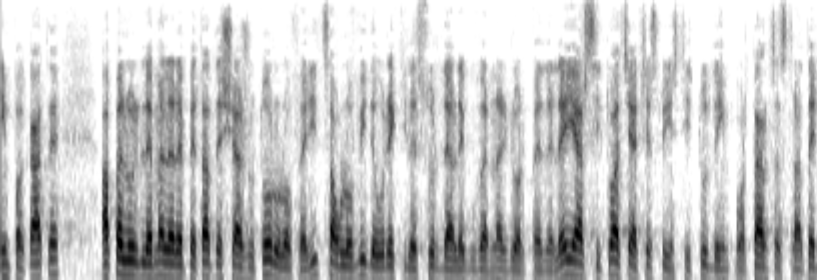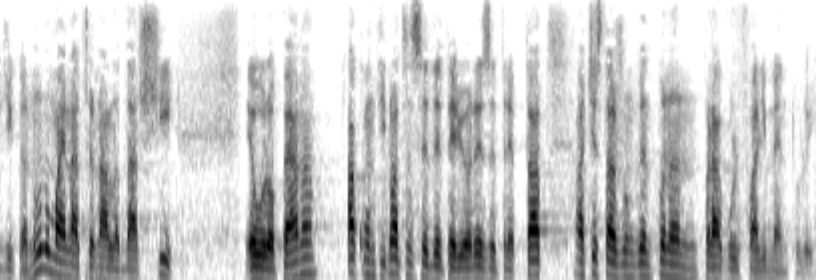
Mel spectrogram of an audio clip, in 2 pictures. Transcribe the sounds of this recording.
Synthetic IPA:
d̪̥inpəkat̪e̞ | ape̞luɾile̞me̞le̞ɾe̞pe̞t̪at̪e̞ʃiaʒut̪o̞ɾulo̞fe̞ɾit̪sawlo̞vit̪̚d̪e̞uɾe̞kʲile̞surd̪e̞ale̞ɡuve̞rnəɾilo̞rpe̞d̪e̞le̞jarsit̪uat̪siaːt͡ʃe̞st̪ujinst̪it̪ut̪̚d̪e̞impo̞rt̪ant̪səst̪ɾat̪e̞d͡ʒikənunumajnat̪sio̞naləd̪arʃi | e̞uɾo̞peanə | ako̞nt̪inuat̪səse̞d̪e̞t̪e̞ɾio̞ɾe̞ze̞d̪ɾe̞p̚t̪at̪at͡ʃe̞st̪aːʒuŋɡɨnd̪̚pɨnəɨnpɾaɡulfalime̞nt̪ulṵj

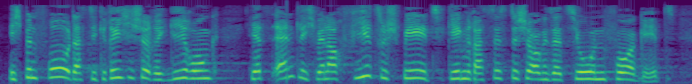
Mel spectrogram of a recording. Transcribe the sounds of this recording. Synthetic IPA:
ʔɪçb̥ɪnfʁ̥oːdasd̥iːɡʁiːçɪʃəʁeɡiːʁ̞ʊŋ | jɛt͡stʔɛntlɪçv̥ɛnaʊxfiːlt͡suʃpɛːtɡ̥eːɡŋ̩ʁasɪstɪʃəɔɐɡanizat͡sjoːnənfoːɐɡeːt

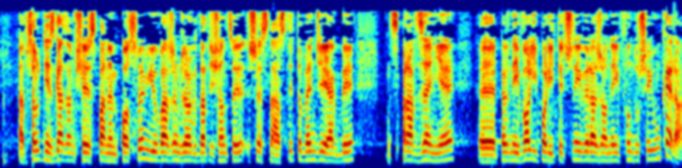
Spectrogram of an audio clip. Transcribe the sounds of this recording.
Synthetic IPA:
a̰psɔlut̪ɲɛzɡad̪zamɕɛspanɛmpɔswɛmiuvaʐamʐɛɾɔɡd̪vat̪ɘɕɔnt̪sɛʂɛsnast̪ɘt̪ɔbɛɲd͡ʑɛjaɡ̚bɘ | spɾavd̪zɛɲɛ | pɛvn̪ɛjvɔlʲipɔlʲit̪ɘt͡ʂnɛjvɘɾaʐɔnɛjfund̪uʂɛjuŋkɛɾa̰

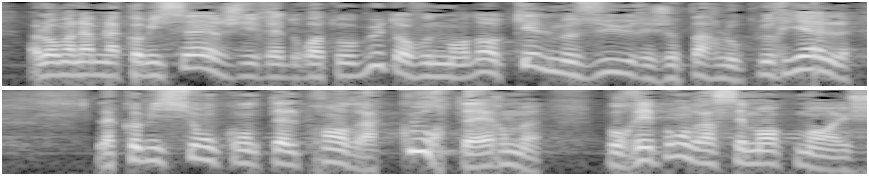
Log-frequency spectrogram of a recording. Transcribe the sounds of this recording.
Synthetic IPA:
a̰lɔʁmad̪amlakɔmisɛːʁʒiʁːɛd̪ʁwat̪obyt̪ɑ̃vud̪əmɑ̃d̪ɑ̃kʲɛlməzyːʁeʒəpaʁloplyʁjɛlː | ʔakɔmisjɔ̃kɔ̃t̪ːɛlpχɑ̃d̪ʁa̰kuʁt̪ɛʁm | puʁːepɔ̃d̪ʁasɛmɑ̃kmɑ̃e

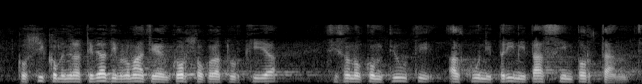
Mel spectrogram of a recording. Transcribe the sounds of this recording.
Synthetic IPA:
kosikːomenelːat̪ːivit̪ad̪ːiplomaːt̪ikaiŋkorsokolat̪urk̟ʰiːa | sisɔːnokompjuːt̪ia̰lkuːnipɾiːmipasːiːmport̪a̰nt̪i̥

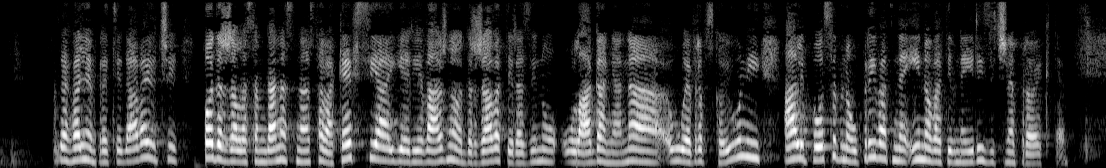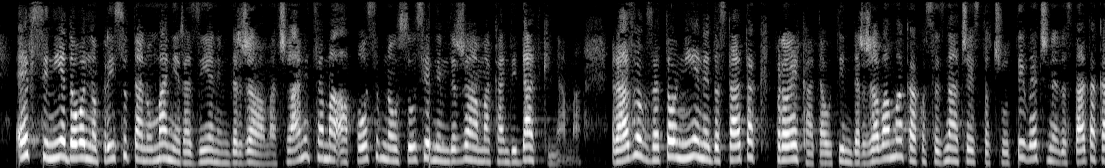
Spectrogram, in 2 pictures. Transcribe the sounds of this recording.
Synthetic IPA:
zaxʋaʎuje̞mpɾe̞t̪sje̞d̪aːʋajut͡ɕi | po̞d̪r̩ʒalˠasamd̪anasnaːst̪aʋake̞fsiaje̞ɾje̞ʋaːʒno̞od̪r̩ʒaːʋat̪iɾazinuulˠaːɡaɲanaue̞ʋɾo̞psko̞juːnijialipo̞ːse̞bno̞upɾiʋaːt̪ne̞ʔino̞ʋat̪iʋne̞iɾizit͡ʃne̞pɾo̞jekt̪e̞ | e̞fsiniːje̞d̪o̞ʋoʎno̞pɾisut̪anumaɲe̞ɾazʋije̞nimd̪r̩ʒaʋamat͡ʃlˠanit̪samaapo̞ːse̞bno̞usuːsje̞d̪nimd̪r̩ʒaʋamakand̪id̪aːt̪kiɲa̰ma̰ɾaːzlˠo̞ɡzat̪o̞ːnije̞ne̞d̪o̞st̪aːt̪akpɾo̞je̞kat̪aut̪iːmd̪r̩ʒaʋamakako̞se̞znaːt͡ʃe̞ːst̪o̞t͡ʃut̪iʋe̞t͡ɕne̞d̪o̞st̪aːt̪ak

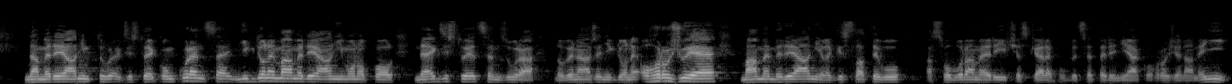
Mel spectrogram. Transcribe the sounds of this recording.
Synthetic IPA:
namɛdɪaːlɲiːmt̪ɾ̩ɦuɛɡzɪst̪ujɛko̞ŋkuɾɛnt͡sɛɲɪɡdo̞nɛmaːmɛdɪaːlɲiːmo̞no̞po̞l | nɛɛɡzɪst̪ujɛt͡sɛnzuɾano̞vɪnaːr̝ɛɲɪɡdo̞nɛʔoɦɾo̞ʒujɛmaːmɛmɛdɪaːlɲiːlɛɡɪslat̪ɪvu | ʔasvo̞bo̞damɛːdɪjiːft͡ʃɛskɛːɾɛpublɪt͡sɛt̪ɛdɪɲɛjakʔo̞ɦɾo̞ʒɛnanɛɲiː

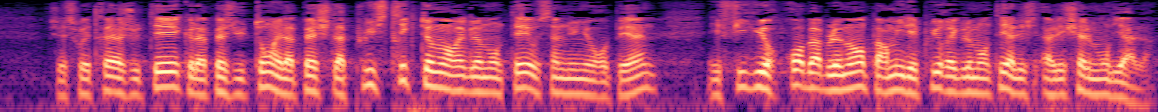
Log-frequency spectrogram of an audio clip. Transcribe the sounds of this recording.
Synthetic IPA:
ʒ̥əswɛt̪ʁɛaʒut̪ekəlapɛʃd̪yt̪ɔ̃ɛlapɛʃlaplyst̪χikt̪əmɑ̃ʁɛɡləmɑ̃t̪eosɛ̃d̪əlynjɔ̃øʁɔpeɛn | efiɡʲyʁpχɔbabləmɑ̃paʁmileplyʁɛɡləmɑ̃t̪eaaleʃɛlmɔ̃d̪ja̰l

